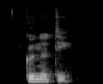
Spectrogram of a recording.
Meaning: connote
- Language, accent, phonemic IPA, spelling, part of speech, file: French, France, /kɔ.nɔ.te/, connoter, verb, LL-Q150 (fra)-connoter.wav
